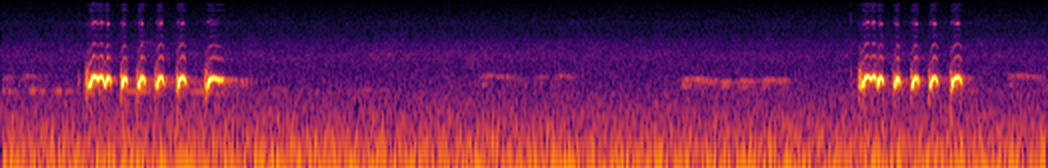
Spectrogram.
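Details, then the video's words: Local wild zebra dove in strong, loud voice: two quick bursts of about six clipped coos each, separated by a few soft, faint notes, over constant low hiss. "Burung perkutut lokal alam gacor dor suara keras & lantang."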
